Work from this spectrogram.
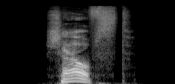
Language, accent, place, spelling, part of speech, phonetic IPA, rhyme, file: German, Germany, Berlin, schärfst, verb, [ʃɛʁfst], -ɛʁfst, De-schärfst.ogg
- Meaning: second-person singular present of schärfen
